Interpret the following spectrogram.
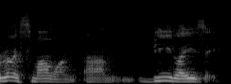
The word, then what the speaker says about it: Blazy: really small one um be lazy that's basically how you pronounce it and um a lot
